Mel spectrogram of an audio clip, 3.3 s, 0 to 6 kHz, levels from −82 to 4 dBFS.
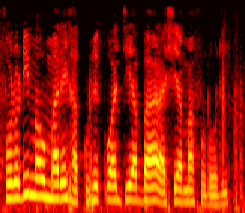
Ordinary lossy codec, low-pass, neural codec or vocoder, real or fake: MP3, 32 kbps; 5.4 kHz; none; real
